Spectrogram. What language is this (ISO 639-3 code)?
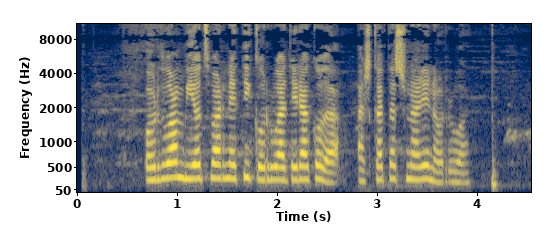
eus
